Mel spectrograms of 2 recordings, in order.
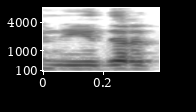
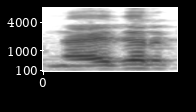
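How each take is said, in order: First: The first vowel sounds like 'ee'. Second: The first vowel sounds like 'eye'. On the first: "उच्चारण दोनों सही हैं" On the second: "नाइदर कह लो चाहे नीदर कह लो"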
